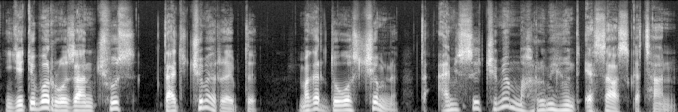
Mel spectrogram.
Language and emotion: Kashmiri, sad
